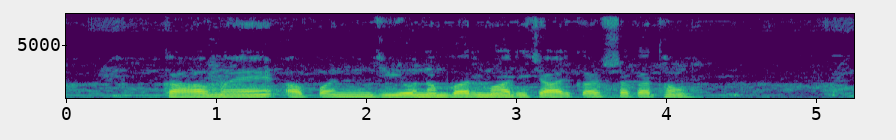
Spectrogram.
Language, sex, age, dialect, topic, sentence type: Chhattisgarhi, male, 31-35, Central, banking, question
